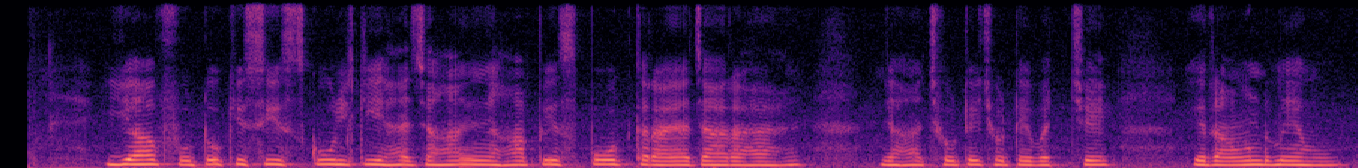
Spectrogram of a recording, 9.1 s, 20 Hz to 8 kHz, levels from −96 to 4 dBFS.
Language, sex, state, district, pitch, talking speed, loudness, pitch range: Hindi, female, Bihar, Gopalganj, 190 Hz, 150 wpm, -26 LUFS, 185-205 Hz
